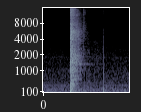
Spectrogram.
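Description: An EMG PIT Viper airsoft gun fires a single sharp crack close by, followed by a short rattling tail and a faint click.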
